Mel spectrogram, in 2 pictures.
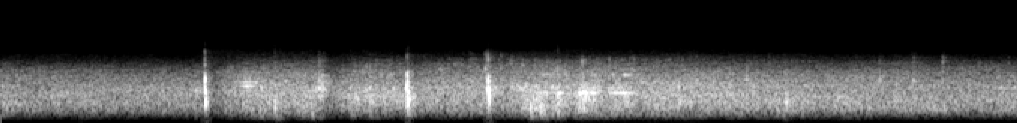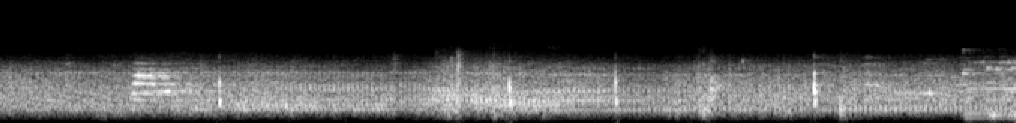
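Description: Heeled shoes click on stone steps.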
